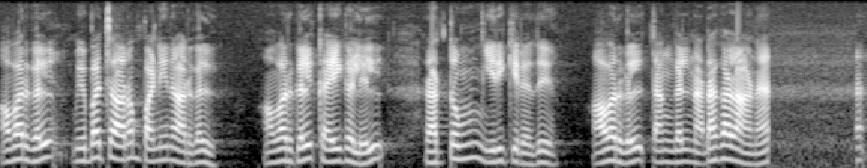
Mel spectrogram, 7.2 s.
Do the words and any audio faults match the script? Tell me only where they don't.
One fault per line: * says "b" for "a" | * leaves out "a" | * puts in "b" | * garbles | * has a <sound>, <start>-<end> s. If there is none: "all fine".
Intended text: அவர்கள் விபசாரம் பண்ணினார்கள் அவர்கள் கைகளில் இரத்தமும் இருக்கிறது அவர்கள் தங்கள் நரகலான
all fine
